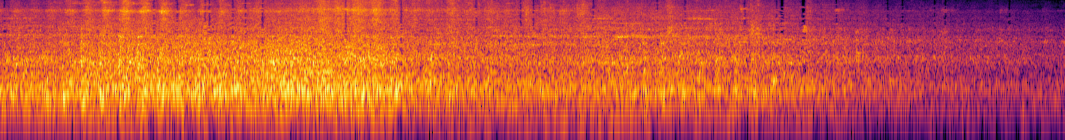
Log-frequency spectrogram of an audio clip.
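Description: Freight train of covered car-carrier wagons rolling past at speed, a steady rumble with wheels clicking over the rail joints. The sound fades away as the last wagon passes and the train draws off.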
